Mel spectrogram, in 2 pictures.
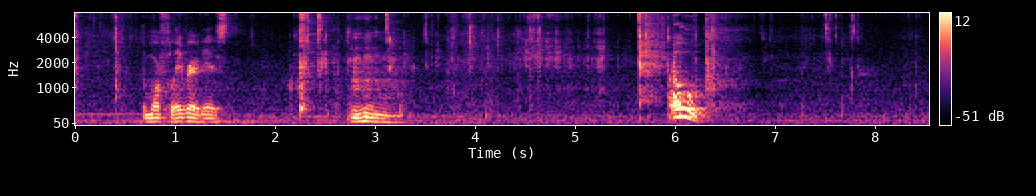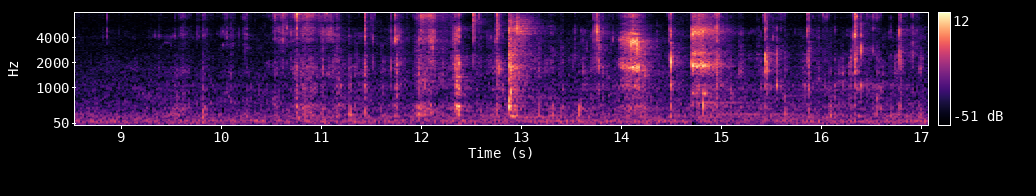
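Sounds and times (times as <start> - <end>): wet chewing and sucking: 2.1 - 5.4, 6.7 - 17.0.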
